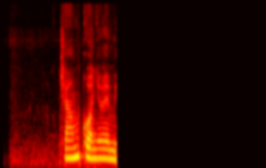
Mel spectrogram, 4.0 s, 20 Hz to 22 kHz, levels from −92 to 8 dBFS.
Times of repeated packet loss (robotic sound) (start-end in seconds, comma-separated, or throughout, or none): none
